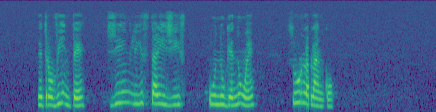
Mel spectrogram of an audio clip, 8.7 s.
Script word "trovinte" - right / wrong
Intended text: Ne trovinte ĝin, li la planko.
right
